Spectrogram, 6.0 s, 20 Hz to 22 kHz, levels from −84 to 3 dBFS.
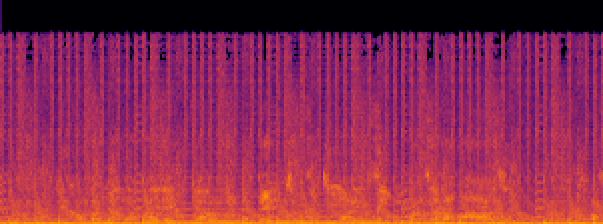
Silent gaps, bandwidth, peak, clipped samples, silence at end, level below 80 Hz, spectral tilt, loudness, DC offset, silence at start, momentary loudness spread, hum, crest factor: none; 19.5 kHz; -2 dBFS; under 0.1%; 0 s; -22 dBFS; -4.5 dB/octave; -17 LUFS; under 0.1%; 0 s; 2 LU; none; 14 dB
